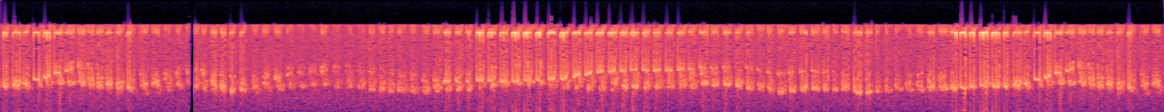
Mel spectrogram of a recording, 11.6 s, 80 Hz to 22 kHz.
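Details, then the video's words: Greater horseshoe bat recorded by Korea's National Institute of Biological Resources in 2020: a rapid train of clicking pulses, about three per second, over a wavering tonal band that rises and falls, with a thin steady high whine. "박쥐소리, 관박쥐"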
